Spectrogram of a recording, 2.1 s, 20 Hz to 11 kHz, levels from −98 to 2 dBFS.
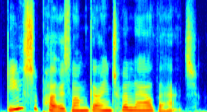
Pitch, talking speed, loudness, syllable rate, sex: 260 Hz, 230 wpm, -17 LUFS, 5.9 syllables/s, female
